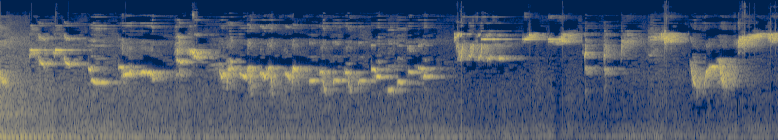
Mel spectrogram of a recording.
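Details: Anis kembang, the orange-headed thrush, from Indonesia, pours out a fast run of warbled notes stepping downward, pauses briefly, then shifts to brighter, higher whistled phrases.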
